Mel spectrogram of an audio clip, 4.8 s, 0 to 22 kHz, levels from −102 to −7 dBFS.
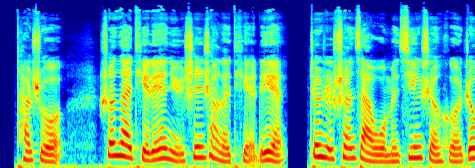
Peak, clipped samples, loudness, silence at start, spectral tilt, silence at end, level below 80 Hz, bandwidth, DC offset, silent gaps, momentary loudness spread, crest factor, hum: -4 dBFS; under 0.1%; -19 LUFS; 0.15 s; -5 dB/octave; 0 s; -42 dBFS; 18.5 kHz; under 0.1%; 2.87-3.06 s; 6 LU; 16 dB; none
